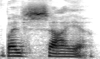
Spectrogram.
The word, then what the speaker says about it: большая: The first sound is b, then we have o, which is unstressed and is pronounced as a, then goes l, soft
